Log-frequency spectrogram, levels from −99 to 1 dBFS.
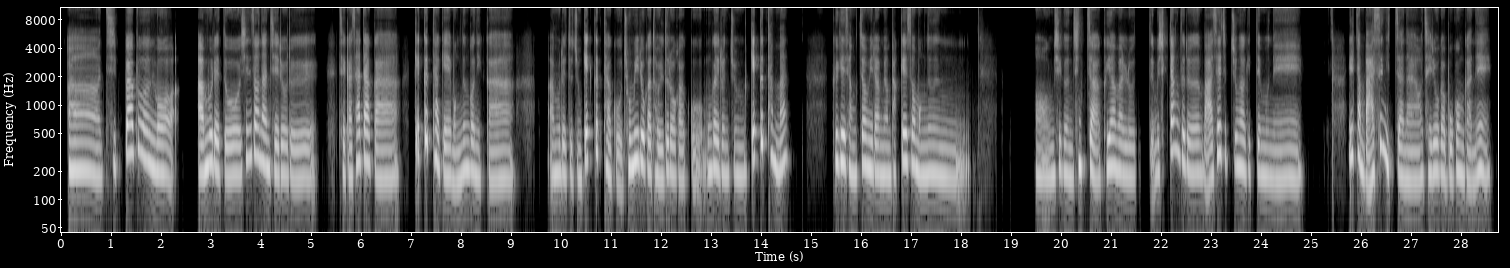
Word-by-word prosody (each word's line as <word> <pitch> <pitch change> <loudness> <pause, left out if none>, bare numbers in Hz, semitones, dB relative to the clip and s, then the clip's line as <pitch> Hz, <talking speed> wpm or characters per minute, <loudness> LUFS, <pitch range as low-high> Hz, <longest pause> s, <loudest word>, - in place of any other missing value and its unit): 아 200 -3 +2
집밥은 270 - +2
뭐 190 -3 +2 0.5
아무래도 190 -3 +3
신선한 270 -1 +2
재료를 175 -3 -2 0.4
제가 180 -2 -2
사다가 175 -8 0 0.3
깨끗하게 245 - +1
먹는 170 +6 0
거니까 170 -2 -3 0.6
아무래도 185 -1 -2
좀 170 0 -6
깨끗하고 190 - 0
조미료가 225 - +4
덜 175 -3 -2
들어가고 170 -3 -4
뭔가 200 +1 +1
이런 190 -2 -2
좀 180 -1 -5
깨끗한 275 - +3
맛? 250 +7 0 0.9
그게 245 -1 +5
장점이라면 190 -2 +1
밖에서 245 +5 +2
먹는 185 +1 -1 1.4
어 85 -1 -3
음식은 180 -1 -2
진짜 215 -5 0
그야말로 200 -6 +1 0.5
식당들은 210 - -1
맛에 185 - +1
집중하기 225 -7 -2
때문에 175 -2 -4 0.9
일단 285 - +2
맛은 230 - +1
있잖아요, 170 -7 -2
재료가 190 0 0
뭐건 175 +2 -1
간에. 180 +3 -2
190 Hz, 220 characters per minute, -25 LUFS, 175-225 Hz, 1.4 s, 그게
